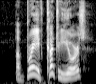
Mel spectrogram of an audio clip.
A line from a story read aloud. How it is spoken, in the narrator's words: she cried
